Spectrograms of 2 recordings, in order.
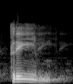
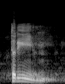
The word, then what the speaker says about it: त्रीम: तो आप ध्यान से सुनिए, इस मंत्र का उच्चारण हमें करना है त्रीम। जी हाँ मित्रों, त्रीम।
